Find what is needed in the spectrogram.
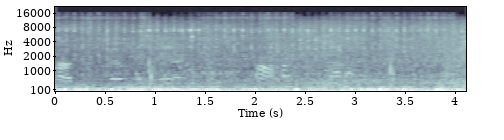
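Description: Uneven low rumble of wind buffeting the microphone of a camera on a moving bicycle, with faint voices in the background.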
